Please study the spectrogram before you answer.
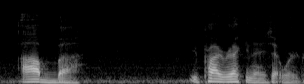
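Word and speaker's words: אבא: is for this word the hebrew word is pronounced abba you probably recognize that word right it's the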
